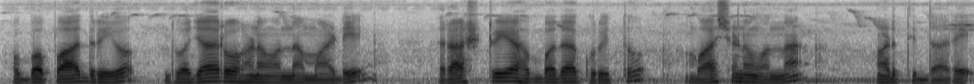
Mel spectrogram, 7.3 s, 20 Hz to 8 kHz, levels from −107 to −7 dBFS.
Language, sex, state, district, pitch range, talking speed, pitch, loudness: Kannada, male, Karnataka, Shimoga, 105-125 Hz, 75 wpm, 110 Hz, -19 LUFS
